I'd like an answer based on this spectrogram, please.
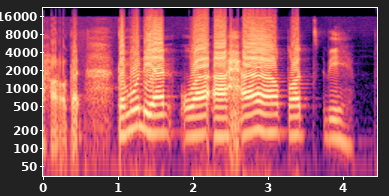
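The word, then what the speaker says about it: وأحاطت: Kemudian wa ahatat bih. Hati-hati dalam melafalkan ha kecil, jangan dibaca wa ahatat bih, tapi wa ahatat ya.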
